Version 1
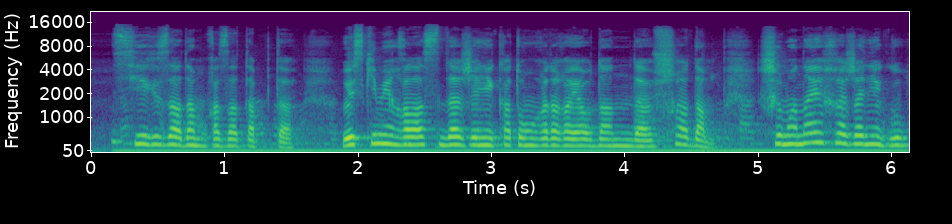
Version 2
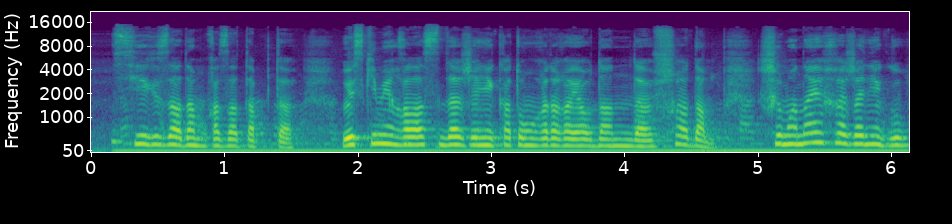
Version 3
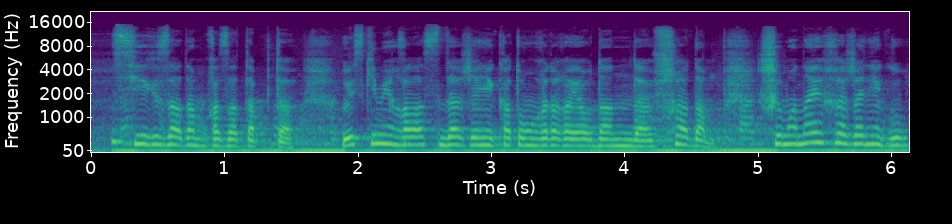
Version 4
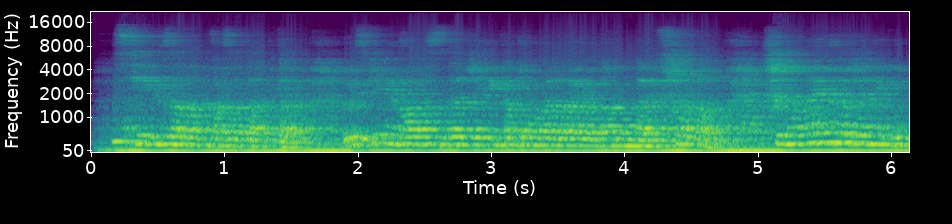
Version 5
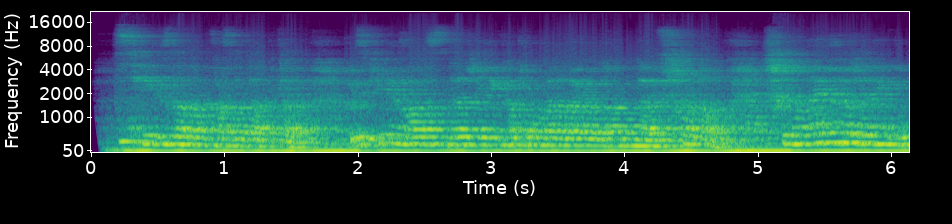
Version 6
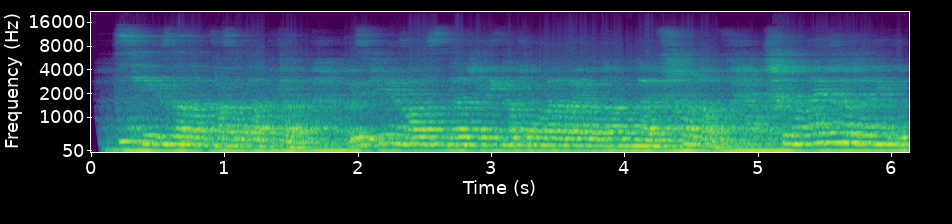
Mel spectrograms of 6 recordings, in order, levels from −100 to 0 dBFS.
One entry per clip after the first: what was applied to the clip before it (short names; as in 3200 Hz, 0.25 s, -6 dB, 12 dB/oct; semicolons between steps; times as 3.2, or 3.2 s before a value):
dynamic EQ 5300 Hz, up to -8 dB, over -49 dBFS, Q 1.1; gain +5.5 dB
comb 3.1 ms, depth 31%; compressor, threshold -21 dBFS, peak gain reduction 14 dB; gain -2 dB
reverb RT60 1.1 s, pre-delay 3 ms, DRR -11 dB; in parallel at -3.5 dB: crossover distortion -18.5 dBFS; on the sum: gain -18 dB
dispersion lows, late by 58 ms, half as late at 960 Hz
echo 0.452 s -14 dB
